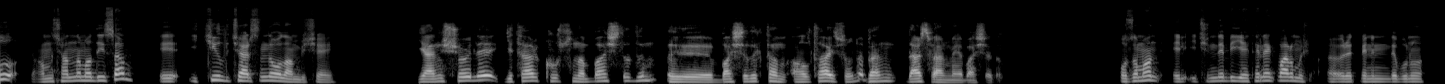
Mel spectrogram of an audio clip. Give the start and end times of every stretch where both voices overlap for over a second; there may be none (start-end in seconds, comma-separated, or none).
none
